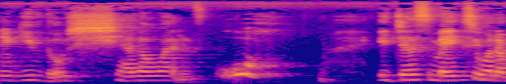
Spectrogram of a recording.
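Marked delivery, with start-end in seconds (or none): 1.7-2.1 high, loud ooh of delight; pleasured ooh. Shown as a demonstration. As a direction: let out a high, thrilled ooh. Reacting to the move she describes.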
